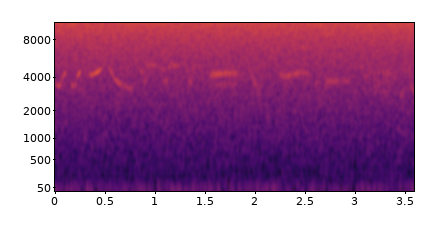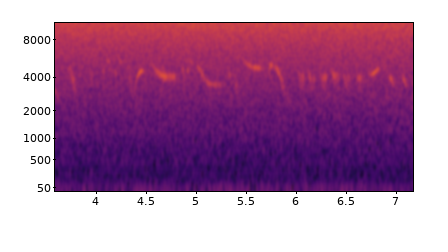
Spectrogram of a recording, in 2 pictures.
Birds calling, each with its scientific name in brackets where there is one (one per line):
Eurasian Skylark (Alauda arvensis)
